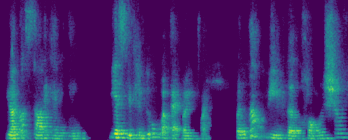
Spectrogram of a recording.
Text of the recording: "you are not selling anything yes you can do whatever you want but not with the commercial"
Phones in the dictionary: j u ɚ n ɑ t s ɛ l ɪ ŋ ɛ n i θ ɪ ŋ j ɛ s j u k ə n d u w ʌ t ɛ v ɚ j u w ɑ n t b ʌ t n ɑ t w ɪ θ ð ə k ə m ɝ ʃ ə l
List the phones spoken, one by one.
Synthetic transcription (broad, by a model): j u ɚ n ɑ t s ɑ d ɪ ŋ ɛ n i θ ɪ ŋ j ɛ s j u k ə n d u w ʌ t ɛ w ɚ j u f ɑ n b ʌ t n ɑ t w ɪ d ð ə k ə m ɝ ʃ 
